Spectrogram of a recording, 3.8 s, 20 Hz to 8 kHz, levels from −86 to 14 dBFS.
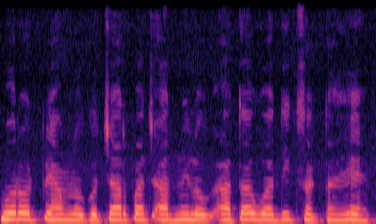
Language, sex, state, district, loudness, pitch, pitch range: Hindi, male, Arunachal Pradesh, Lower Dibang Valley, -13 LUFS, 210 Hz, 200-220 Hz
